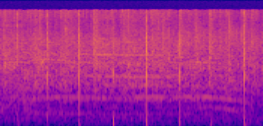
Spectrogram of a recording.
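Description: An audience claps together during a worship service in a steady, brisk rhythm, eight sharp unison claps about three per second over a soft, sustained background wash with a faint held tone.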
